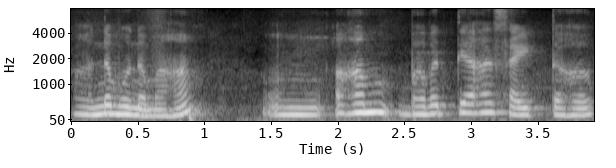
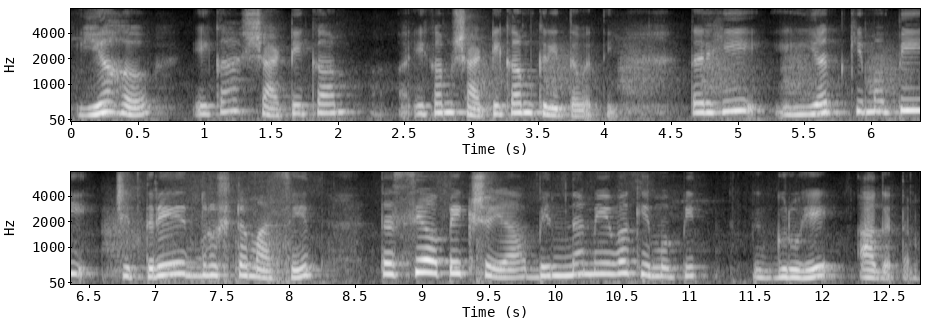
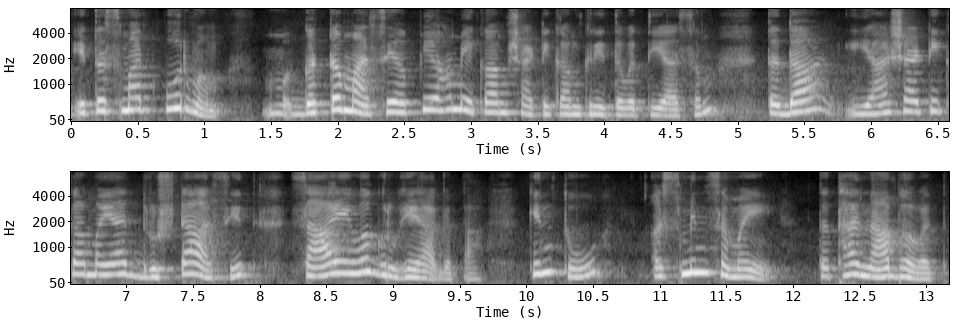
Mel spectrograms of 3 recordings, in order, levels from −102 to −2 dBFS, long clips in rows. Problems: none marked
